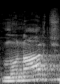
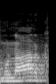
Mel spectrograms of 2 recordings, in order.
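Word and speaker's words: monarch: ठीक है आगे देखिए मोनार्क यानी राजा तो यहां भी मोनार्च नहीं है मोनार्क है इसलिए यहां भी क्या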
